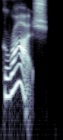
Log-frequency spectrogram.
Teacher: The stress completely shifts to the end, garage. It's the same word, same letters, but it sounds completely different, all because of that stress pattern.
